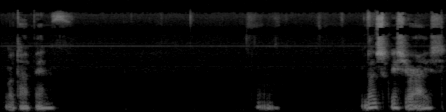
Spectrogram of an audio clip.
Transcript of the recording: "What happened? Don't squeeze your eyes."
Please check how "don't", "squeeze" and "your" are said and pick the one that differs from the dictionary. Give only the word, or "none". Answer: squeeze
